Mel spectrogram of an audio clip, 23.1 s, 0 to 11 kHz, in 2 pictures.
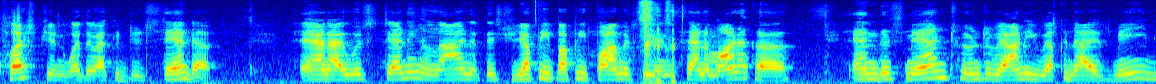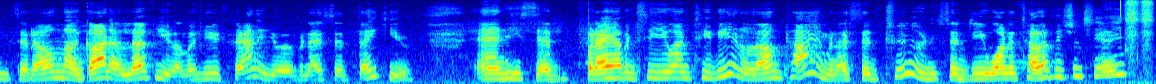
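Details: Adult woman with cerebral palsy from birth, speaking in a real 2013 interview; dysarthria (cerebral palsy).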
